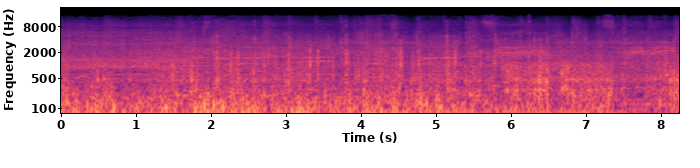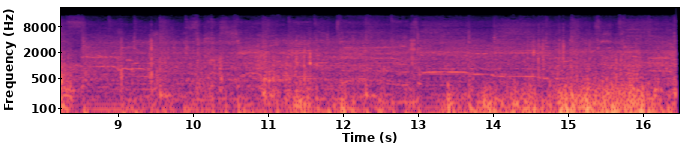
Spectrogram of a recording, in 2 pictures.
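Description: Mountain bike riding fast down a dirt forest trail: a continuous rumble of tyres over dirt and roots, with rattling of the bike over bumps and wind on the microphone.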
